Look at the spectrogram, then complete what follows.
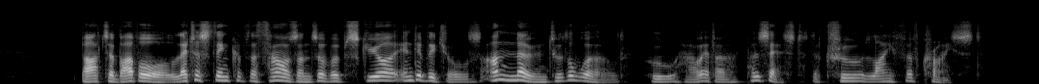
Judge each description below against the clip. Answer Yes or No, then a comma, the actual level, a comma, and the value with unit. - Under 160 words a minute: Yes, average, 140 wpm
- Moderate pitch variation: No, wide, 6.3 semitones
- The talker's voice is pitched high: No, medium, 150 Hz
